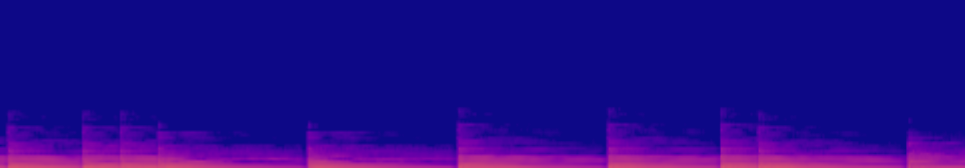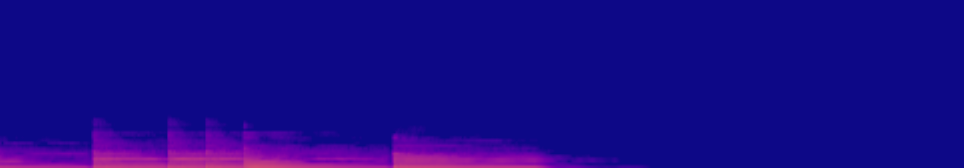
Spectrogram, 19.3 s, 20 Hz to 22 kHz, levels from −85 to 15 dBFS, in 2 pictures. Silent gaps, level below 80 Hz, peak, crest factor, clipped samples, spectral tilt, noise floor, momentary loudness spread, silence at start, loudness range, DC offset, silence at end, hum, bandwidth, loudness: none; -76 dBFS; -26 dBFS; 14 dB; under 0.1%; -8.5 dB/octave; under -90 dBFS; 11 LU; 0 s; 5 LU; under 0.1%; 4.1 s; none; 7.6 kHz; -40 LUFS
